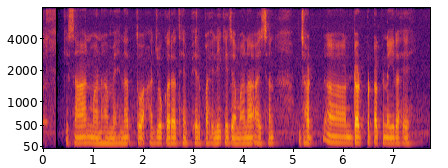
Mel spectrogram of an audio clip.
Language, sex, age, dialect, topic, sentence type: Chhattisgarhi, male, 25-30, Eastern, agriculture, statement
